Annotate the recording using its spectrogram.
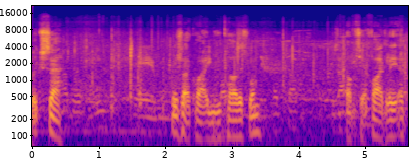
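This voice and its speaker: Noticeable background noise runs under a voice that moves at a moderate pace with ordinary pitch variation and long, frequent pauses. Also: man, fairly low pitch for a man. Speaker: car vlogger. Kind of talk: casual vlog commentary. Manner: quiet; hesitant, many fillers.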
